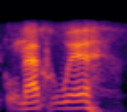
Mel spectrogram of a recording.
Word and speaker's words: McElwain: Harbaugh's 20-6 with a bowl win and a pair of third place finishes in the Big Ten East, while McWellen, is that how you say his name? Is 19-8 with a bowl McElwain. – Win. – McElwain.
